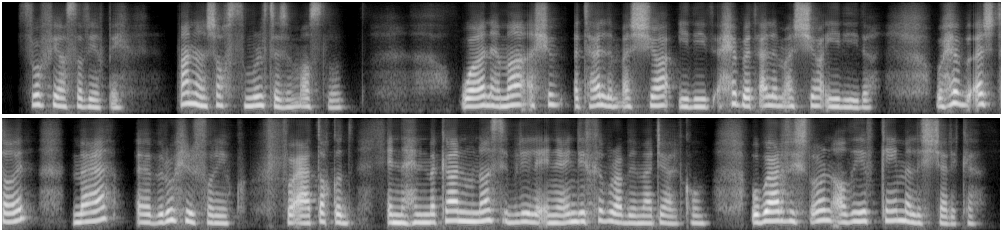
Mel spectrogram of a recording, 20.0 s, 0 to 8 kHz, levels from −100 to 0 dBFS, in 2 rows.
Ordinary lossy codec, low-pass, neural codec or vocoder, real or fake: none; none; codec, 16 kHz, 0.3 kbps, FocalCodec; fake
